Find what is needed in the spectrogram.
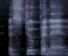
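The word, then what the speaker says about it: Estupiñán: Estupinan. There you go. You can just say you stupid nan if you want.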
